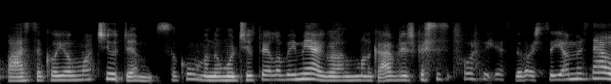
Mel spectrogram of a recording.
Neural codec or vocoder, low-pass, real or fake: codec, 16 kHz in and 24 kHz out, 0.9 kbps, LongCat-Audio-Codec, four codebook decoder; 7.2 kHz; fake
